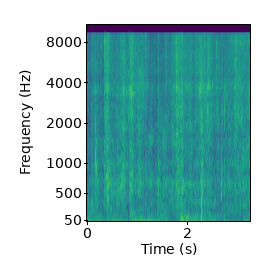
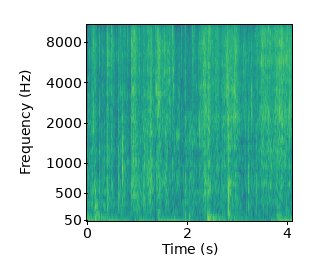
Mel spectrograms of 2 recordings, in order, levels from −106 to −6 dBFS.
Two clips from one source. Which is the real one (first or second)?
second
